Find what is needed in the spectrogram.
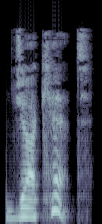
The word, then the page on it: jockette: British English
